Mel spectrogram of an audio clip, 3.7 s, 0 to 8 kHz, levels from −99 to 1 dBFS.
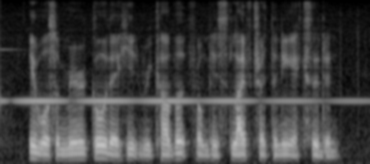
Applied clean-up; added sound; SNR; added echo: none; Wind chime; 13 dB; none.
